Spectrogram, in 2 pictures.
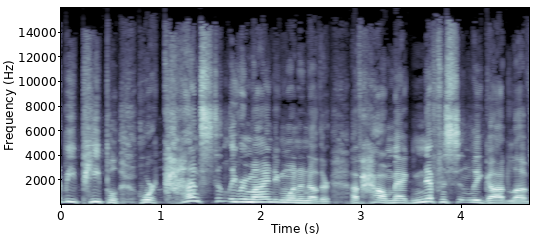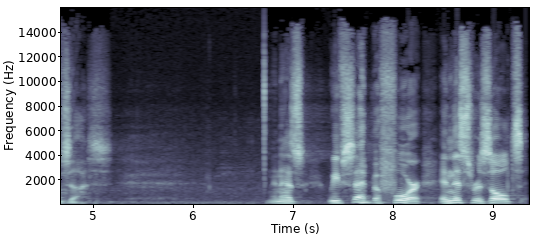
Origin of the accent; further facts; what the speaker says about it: New England, United States; moved away; We grew up in New England, yes, my wife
